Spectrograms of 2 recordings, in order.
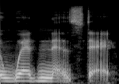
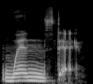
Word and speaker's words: Wednesday: the week but keep in mind this is pronounced wednesday there's a d there but we don't say wednesday we say wednesday wednesday the 18th wednesday the 18th wednesday the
